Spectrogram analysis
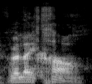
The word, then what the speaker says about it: Vallejo: Vallejo. So the J in Spanish is pronounced ho. So I know. Vallejo.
